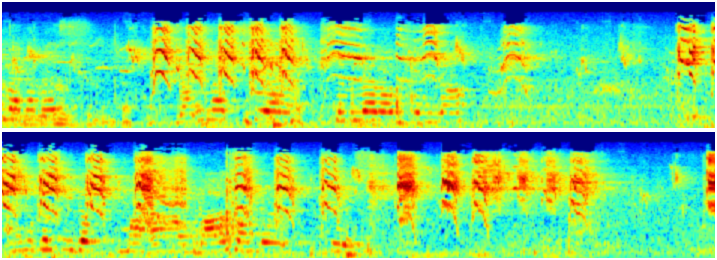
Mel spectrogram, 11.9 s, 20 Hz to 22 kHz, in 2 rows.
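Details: Rose-ringed parakeets harassing a marauding rat snake, Gir Forest, Gujarat, India, 3 April 2015. Rapid strings of shrill, down-slurred screeches, several per second and nearly continuous, with faint voices of onlookers underneath.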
